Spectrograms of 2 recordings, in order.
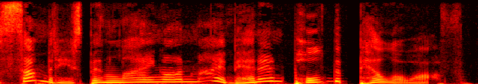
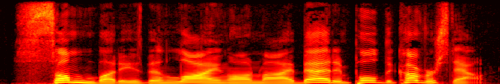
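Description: First: It is said in a middle-pitched voice. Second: It is growled in a big, deep voice.

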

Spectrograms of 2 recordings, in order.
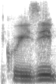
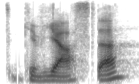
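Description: First: The name is said in a simplified English way. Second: The name is said in the Polish way. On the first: This is the easy form used in conversation. The speaker calls it wrong. "We're going to say" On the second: This is the name's real pronunciation. The speaker calls it right. "but it's"

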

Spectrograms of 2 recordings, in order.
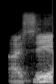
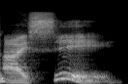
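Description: First: It sounds curt and closed off. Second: It sounds haughty and sneering. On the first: The speaker is ending the conversation. "it's said with little in an like with a frown" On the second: The speaker is angry and will get even. "with a haughty tone and a sneer"

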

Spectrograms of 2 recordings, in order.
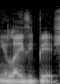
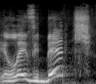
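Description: First: It sounds serious and insulting. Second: It sounds playful and joking.

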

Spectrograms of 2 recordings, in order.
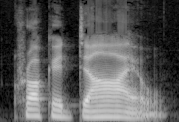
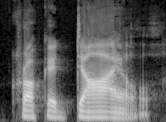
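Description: First: The final L sounds like a rounded ooh. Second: The final L is made with the tongue. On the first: "we can also say it as the dark L, where it's more in the lips going ooh" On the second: "as opposed to"

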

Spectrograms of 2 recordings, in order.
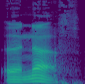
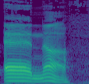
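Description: First: The first syllable is a weak schwa. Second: Both syllables are strong with full vowels. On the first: The speaker calls it right. "I'm making the E in the beginning into a schwa sound" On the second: The speaker calls it wrong. "making two strong syllables"

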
